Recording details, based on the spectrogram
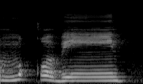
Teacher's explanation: قلقلہ پیدا ہوگا, موٹا حرف ہے. یا ساکن سے پہلے زیر ہے تو یا مدہ بنے گی, اسے ایک الف کی مقدار کھینچ کر پڑھا جائے گا. · قاف حروف قلقلہ میں سے ہے, تھوڑا قلقلہ پیدا ہو. مقوین, قلقلہ پیدا ہوگا, موٹا حرف ہے.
